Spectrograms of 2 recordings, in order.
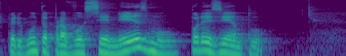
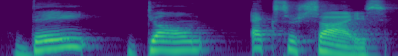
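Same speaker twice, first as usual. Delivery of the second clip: very slow, word by word; repeat-after-me model; much slower than usual. Shown as a demonstration. Teacher models the negative for students, very slowly. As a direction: break it into long separate words. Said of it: "repita comigo aqui".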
